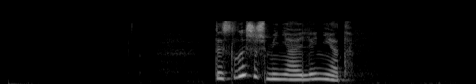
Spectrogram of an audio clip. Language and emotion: Russian, neutral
